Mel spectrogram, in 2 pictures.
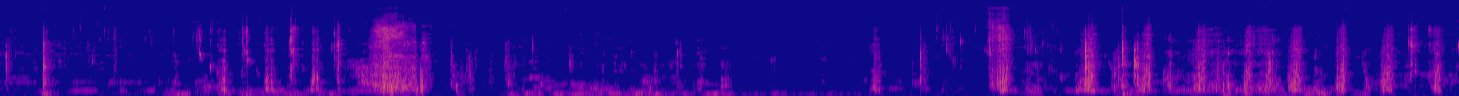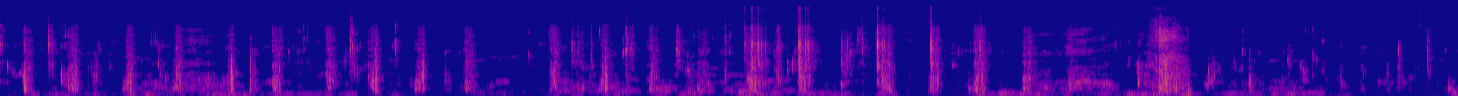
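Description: Close-miked chewing of chicken biryani eaten by hand: wet mouth clicks and crunches in irregular bouts, with a couple of short pauses between mouthfuls.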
